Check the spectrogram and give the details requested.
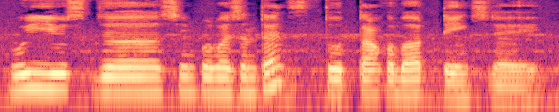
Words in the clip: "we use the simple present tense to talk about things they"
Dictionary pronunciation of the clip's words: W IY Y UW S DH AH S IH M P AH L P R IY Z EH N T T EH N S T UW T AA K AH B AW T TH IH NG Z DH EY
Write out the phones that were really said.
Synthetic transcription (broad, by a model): W IY Y UW S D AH S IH M P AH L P IY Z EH N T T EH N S T UW T AA K AH B AW T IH NG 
